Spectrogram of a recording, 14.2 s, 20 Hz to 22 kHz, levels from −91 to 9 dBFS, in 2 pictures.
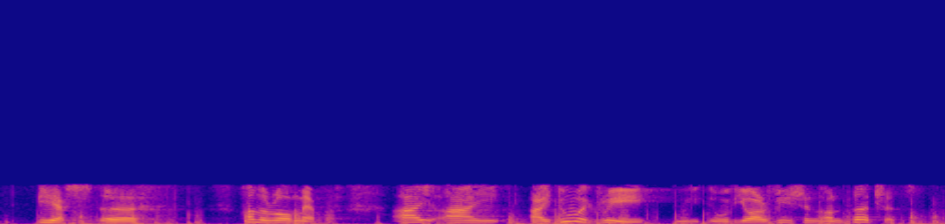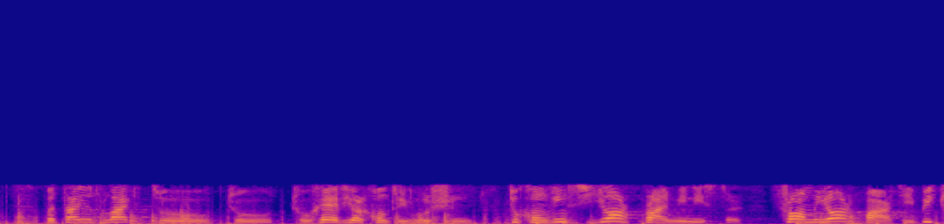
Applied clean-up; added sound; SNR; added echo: none; Writing + Knock; 12 dB; none.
